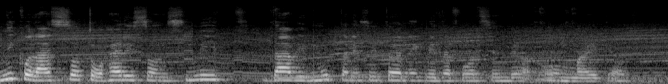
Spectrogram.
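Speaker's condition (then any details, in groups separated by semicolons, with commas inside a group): No condition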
